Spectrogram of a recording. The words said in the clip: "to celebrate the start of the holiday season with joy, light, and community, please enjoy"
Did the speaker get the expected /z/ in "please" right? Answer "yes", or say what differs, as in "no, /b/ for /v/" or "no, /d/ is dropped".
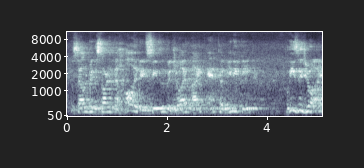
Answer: yes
